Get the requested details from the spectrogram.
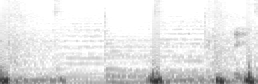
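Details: Simulated normal heart sounds at the pulmonic area, heard with a stethoscope on a virtual reality nursing simulation patient without chest pain: regular low lub-dub beats over a faint steady hum.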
